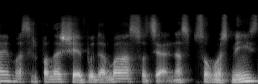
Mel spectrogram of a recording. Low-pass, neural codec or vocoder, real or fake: 10.8 kHz; codec, 24 kHz, 0.9 kbps, WavTokenizer, large speech release; fake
